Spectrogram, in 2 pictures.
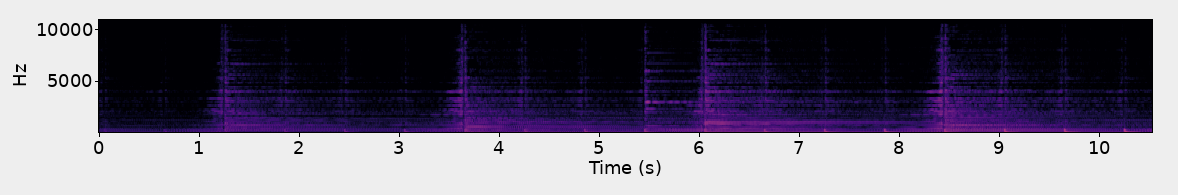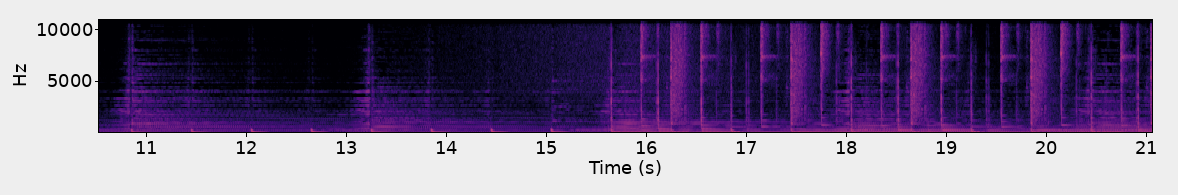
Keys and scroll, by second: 2.0 alt+v, 5.8 a.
